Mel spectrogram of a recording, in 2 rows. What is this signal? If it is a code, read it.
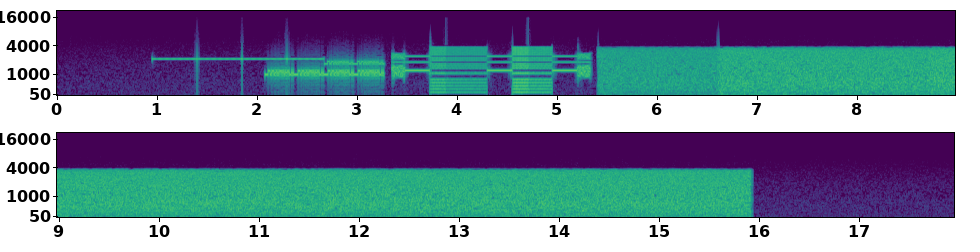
Dial-up modem handshake (V.34 or later), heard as a whistle, warbles, then hiss.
